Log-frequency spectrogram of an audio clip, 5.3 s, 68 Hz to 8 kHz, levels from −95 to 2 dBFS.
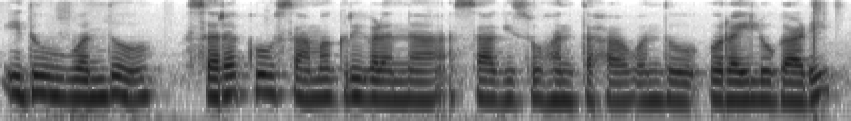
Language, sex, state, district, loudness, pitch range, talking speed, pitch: Kannada, female, Karnataka, Bangalore, -17 LUFS, 165-185 Hz, 90 wpm, 170 Hz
